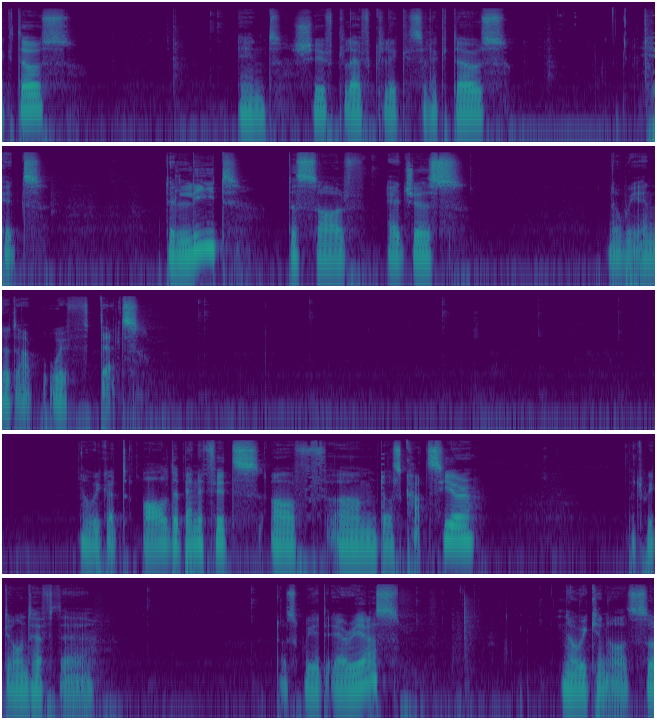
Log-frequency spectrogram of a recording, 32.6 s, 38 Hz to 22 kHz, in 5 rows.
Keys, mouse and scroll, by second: 2.1 shift+click, 3.8 shift+click, 6.3 Delete, 10.7-11.2 scroll down 2, 11.2-12.3 middle drag, 12.4-14.2 middle drag, 14.2 click, 15.0 click, 16.1 click, 17.8 middle click, 18.7-19.2 scroll down 1, 19.2-23.0 middle drag, 23.4-25.8 middle drag, 25.8 click, 27.5 click, 28.9-30.8 middle drag, 30.8-31.5 scroll up 2, 31.5-32.6 middle drag.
